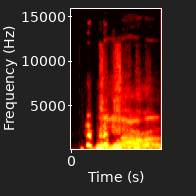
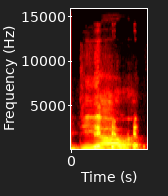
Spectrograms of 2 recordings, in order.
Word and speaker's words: Diarra: the show di that how to pronounce my name diara okay diara thank you with a d yeah there I just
